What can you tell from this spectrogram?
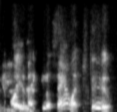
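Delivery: put-on airy Valley Girl lilt, rising at the end. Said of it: "She said she likes my Valley Girl impression".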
